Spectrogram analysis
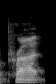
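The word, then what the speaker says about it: Praat: I'm gonna teach you Pratt and or prot actually sorry it's Dutch it's perhaps prot and wave surfer which is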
